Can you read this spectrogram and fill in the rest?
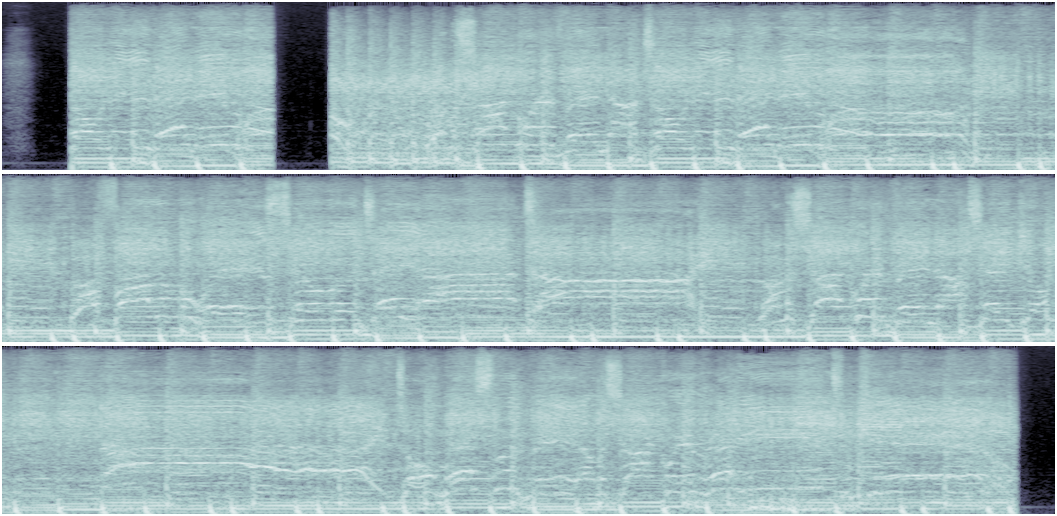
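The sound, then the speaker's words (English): A loud, dense heavy rock song with shouted vocals over driving guitars and drums, playing steadily after a brief cut-out near the start. “that's of course that's …, and the song is called …”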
